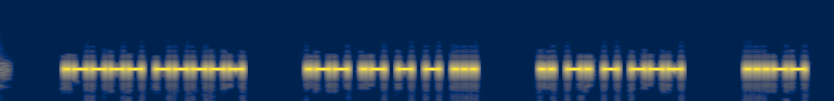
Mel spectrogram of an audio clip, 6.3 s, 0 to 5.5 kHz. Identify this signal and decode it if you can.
Morse code, heard as a keyed tone, about 34 wpm, 700 Hz. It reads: 10 WATTS INTO 3
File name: UK MASTER QSOs TRAINING / 35WPM / UK MASTER QSOs 0024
